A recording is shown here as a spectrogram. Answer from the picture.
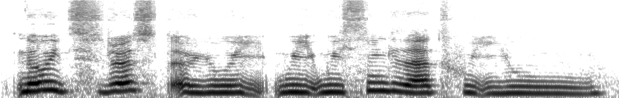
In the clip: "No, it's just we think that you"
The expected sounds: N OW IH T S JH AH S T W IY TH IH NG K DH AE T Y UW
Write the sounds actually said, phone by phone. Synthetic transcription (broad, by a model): N OW IH T S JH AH S T W IY TH IH NG K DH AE T Y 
